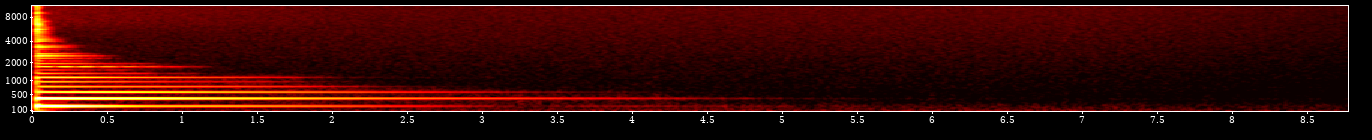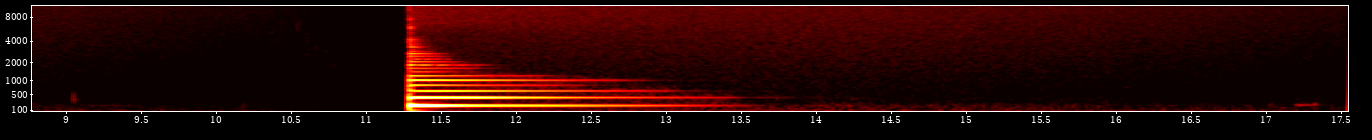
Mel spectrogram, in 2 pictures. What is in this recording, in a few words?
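Guitar mezzo forte sul G G3 B3; mono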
